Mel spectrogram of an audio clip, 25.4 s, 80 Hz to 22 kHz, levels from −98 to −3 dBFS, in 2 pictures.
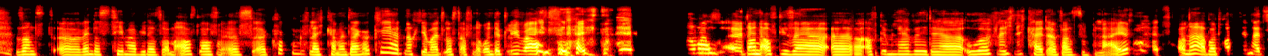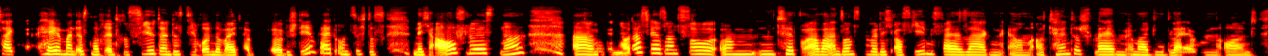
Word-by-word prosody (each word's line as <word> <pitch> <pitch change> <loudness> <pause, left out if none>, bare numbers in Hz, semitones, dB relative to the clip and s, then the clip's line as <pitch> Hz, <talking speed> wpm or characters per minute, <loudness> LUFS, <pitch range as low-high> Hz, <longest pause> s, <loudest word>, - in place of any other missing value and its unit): sonst, 215 +2 -2
äh, 190 -1 -1
wenn 205 +2 +1
das 200 -2 -4
Thema 210 -2 -2
wieder 195 -1 0
so 185 - -5
am - - -4
Auslaufen 205 -2 0
ist, 190 0 -3
äh, 185 - -1
gucken. 270 -2 -9
Vielleicht 195 -3 +1
kann - - -1
man 195 - -2
sagen: 195 +1 +2
„Okay, 340 +5 -1
hat 285 -4 +2
noch 220 0 -3
jemand 185 -1 0
Lust 190 +1 -3
auf - - -4
'ne - - -8
Runde 195 +3 +1
Glühwein?“ 230 +5 +7
Vielleicht 455 - +6 0.9
sowas, 290 +1 +5 0.2
äh, - - -1
dann 245 +1 +6
auf 235 - +4
dieser 210 -4 +4
äh, 195 0 +4
auf - - -1
dem 225 -1 -5
Level 220 0 -1
der 195 -2 +2
Oberflächlichkeit 225 -3 -1
einfach 185 - +1
zu 180 - -11
bleiben - - +2 0.2
halt - - -6 0.2
so, 320 - +2
ne? 265 +2 +5
Aber 210 -5 +4
trotzdem 240 +6 -7
halt 210 - +3
zeigen, 220 -1 -1 0.2
hey, 235 +1 +2
man 220 -1 -1
ist - - -2
noch 195 0 -4
interessiert 200 +6 -4
dann, 210 0 0
dass 205 0 -6
die 185 - -17
Runde 190 0 0
weiter, 180 0 0 0.2
äh, 175 - +4
bestehen 200 - -6
bleibt 290 - -1
und 215 -1 -6
sich 220 +1 -13
das 195 +1 -12 0.3
nicht 190 +1 -3
auflöst, 290 +1 +3
ne? 250 +10 0 0.5
Ähm, 210 -2 +3
genau, 305 +2 -2
das 330 +2 0
wäre 295 -1 +2
sonst 265 0 -6
so, 240 -1 -1
ähm, 220 +2 -3
'n 225 0 -3
Tipp, 240 +1 -2
aber 200 0 +2
ansonsten 210 +1 -4
würde 200 -1 -4
ich 195 - -9
auf 180 - -2
jeden 230 +3 -7
Fall 195 -3 0
sagen, 180 -1 -3
ähm, 170 0 -7
authentisch 235 +5 -6
bleiben, 195 -1 0
immer 185 -1 -2
du 185 +1 -12
bleiben 175 0 -6
und, 90 -1 -6
215 Hz, 215 wpm, -23 LUFS, 195-240 Hz, 0.9 s, Glühwein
